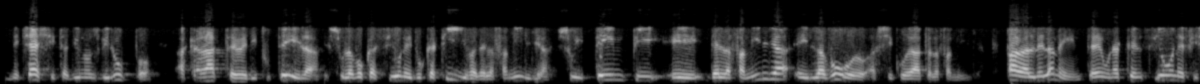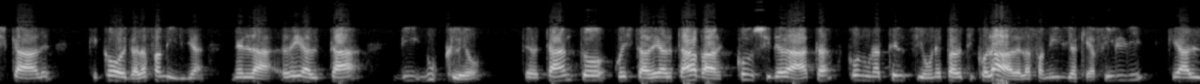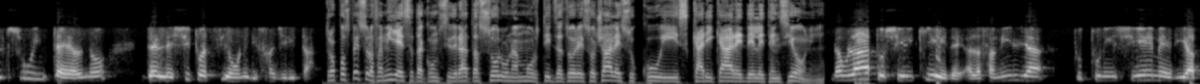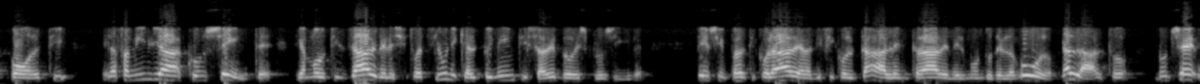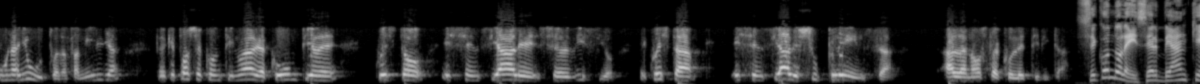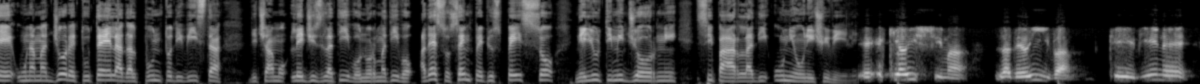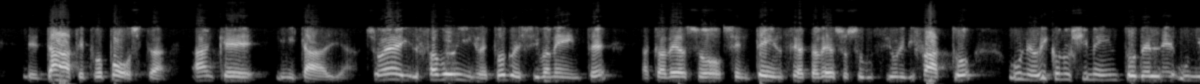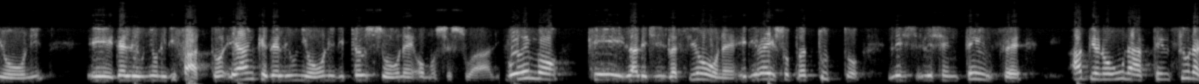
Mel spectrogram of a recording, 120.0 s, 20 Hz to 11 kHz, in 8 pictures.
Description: Per questo nel 2014 è necessario rafforzare le tutele fiscali e normative proprio a favore dei nuclei familiari. Di questo ne è convinto il vescovo di Parma Enrico Solmi, presidente della Commissione Episcopale per la Famiglia e la Vita, che interviene anche sulle unioni civili.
